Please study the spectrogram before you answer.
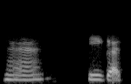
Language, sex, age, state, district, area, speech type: Bengali, female, 18-30, West Bengal, Howrah, urban, conversation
